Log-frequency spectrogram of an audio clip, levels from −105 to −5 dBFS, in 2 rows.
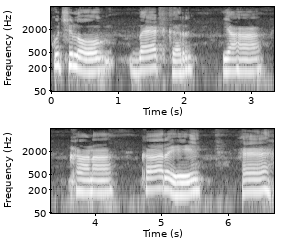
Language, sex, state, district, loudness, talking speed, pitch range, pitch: Hindi, female, Haryana, Jhajjar, -14 LUFS, 80 wpm, 165-190 Hz, 180 Hz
